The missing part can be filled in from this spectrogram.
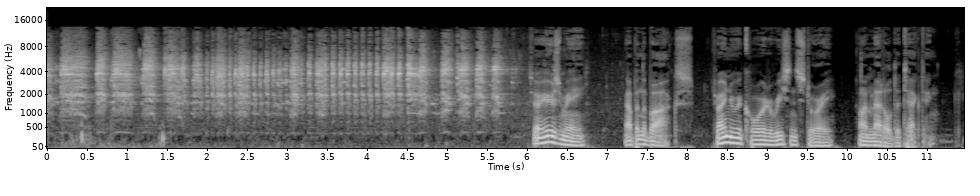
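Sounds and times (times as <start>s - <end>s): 
guinea hens calling: 0.0s - 6.4s
speech: 6.1s - 11.2s.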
